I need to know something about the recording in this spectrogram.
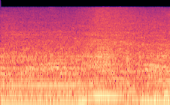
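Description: Car engine idling, blipped once about a second in: its pitch rises briefly and drops back to idle.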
